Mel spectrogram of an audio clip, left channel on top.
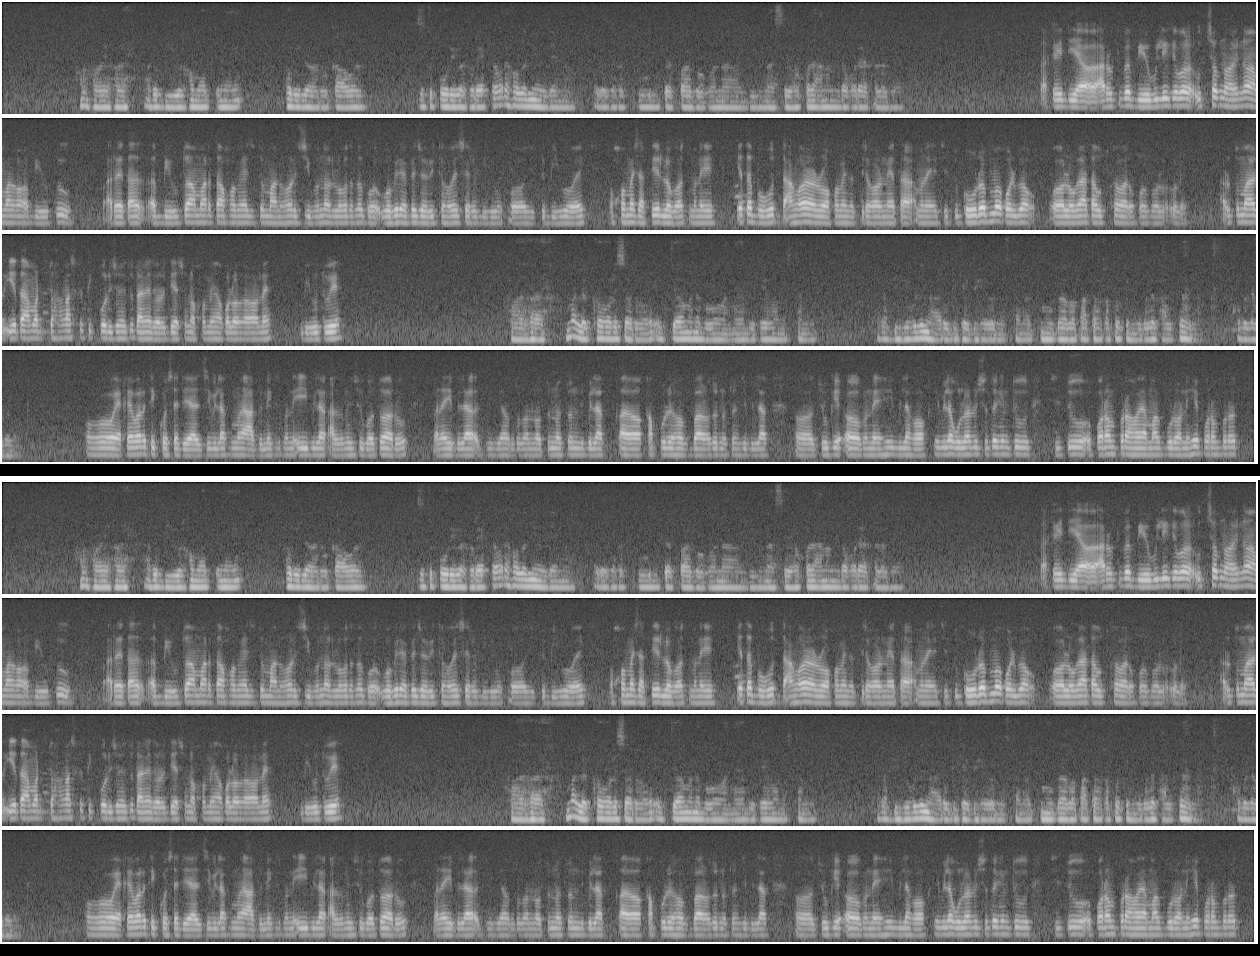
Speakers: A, on the right (about 45°); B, on the left (about 30°).
A: হয় হয় আৰু বিহুৰ সময়ত তুমি ধৰিলোৱা আৰু গাঁৱৰ যিটো পৰিৱেশ আৰু একেবাৰে সলনি হৈ যায় ন তাতে ধৰা ঢোল পেঁপা গগনা বিহু নাছে সকলোৱে আনন্দ কৰে একেলগে।
B: তাকে দিয়া, আৰু কিবা বিহু বুলি কেৱল উৎসৱ নহয় ন। আমাৰ বিহুটো আৰু তাত বিহুটো আমাৰ এটা অসমীয়া যিটো মানুহৰ জীৱনৰ লগত এটা গভীৰভাৱে জড়িত হৈ আছে আৰু বিহু আহ যিটো বিহু হয়। অসমীয়া জাতিৰ লগত মানে এটা বহুত ডাঙৰ আৰু অসমীয়া জাতিৰ কাৰণে এটা মানে গৌৰৱময় কৰিব লগা এটা উৎসৱ আৰু কবলে গলে, আৰু তোমাৰ ই এটা আমাৰ সাংস্কৃতিক পৰিচয় সেইটো দাঙি ধৰি দিয়াচোন অসমীয়াসকলৰ কাৰণে বিহুটোৱে।
A: হয় হয় মই লক্ষ্য কৰিছোঁ আৰু এতিয়াও মানে বহু মানুহে বিশেষ অনুষ্ঠানত ধৰা বিহু বুলি নহয় আৰু বিশেষ বিশেষ অনুষ্ঠানত মুগা বা পাটৰ কাপোৰ পিন্ধিবলৈ ভাল পায় আৰু ক'বলৈ গ'লে।
B: অ' একেবাৰে ঠিক কৈছে দিয়া যিবিলাক মানে আধুনিক মানে এইবিলাক আধুনিক যুগতো আৰু মানে এইবিলাক যিবিলাক নতুন নতুন যিবিলাক কাপোৰে হওক বা নতুন নতুন যিবিলাক অ যুগে মানে সেইবিলাক হওক সেইবিলাক ওলাৰ পিছতে কিন্তু যিটো পৰম্পৰা হয় আমাৰ পুৰণি সেই পৰম্পৰা।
